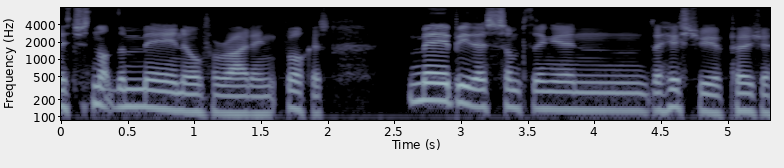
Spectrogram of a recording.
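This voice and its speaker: A man with an unremarkable speaking voice talks fairly quickly at medium pitch with ordinary pitch variation, on a very clean recording with a silent background and a dry, close sound with no echo. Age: 20s. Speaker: PhD student and comedian. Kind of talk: stand-up. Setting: stage with audience.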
